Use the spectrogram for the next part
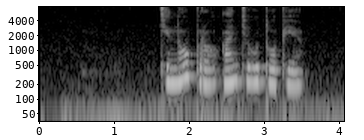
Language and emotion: Russian, neutral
